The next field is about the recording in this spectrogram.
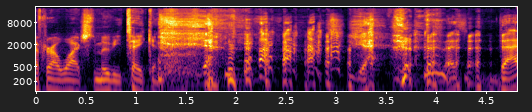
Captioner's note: laughing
